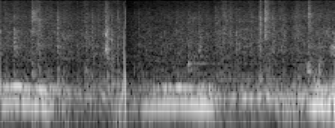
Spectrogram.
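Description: Close pigeons coo in low, throaty repeated calls, with a brief sharp tap partway through.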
